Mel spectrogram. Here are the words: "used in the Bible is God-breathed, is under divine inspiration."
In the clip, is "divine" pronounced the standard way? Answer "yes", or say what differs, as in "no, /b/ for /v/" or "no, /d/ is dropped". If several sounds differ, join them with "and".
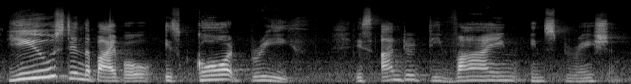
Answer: yes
